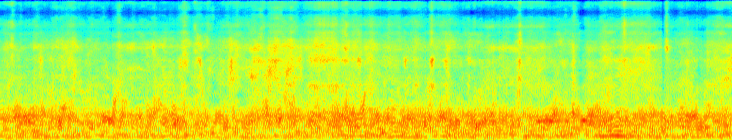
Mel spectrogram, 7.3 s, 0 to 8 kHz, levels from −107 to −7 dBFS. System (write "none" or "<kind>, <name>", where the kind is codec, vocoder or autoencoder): vocoder, Vocos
